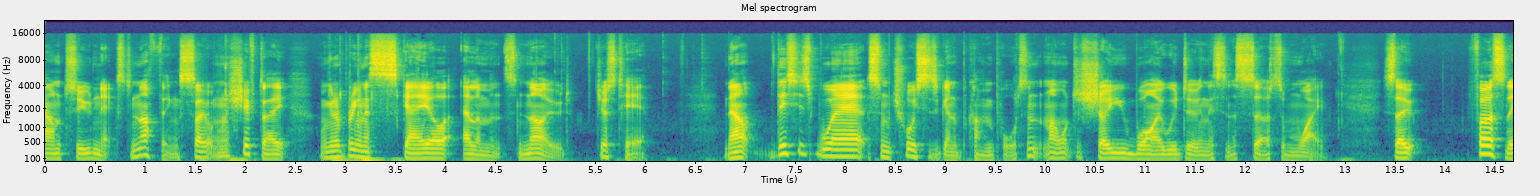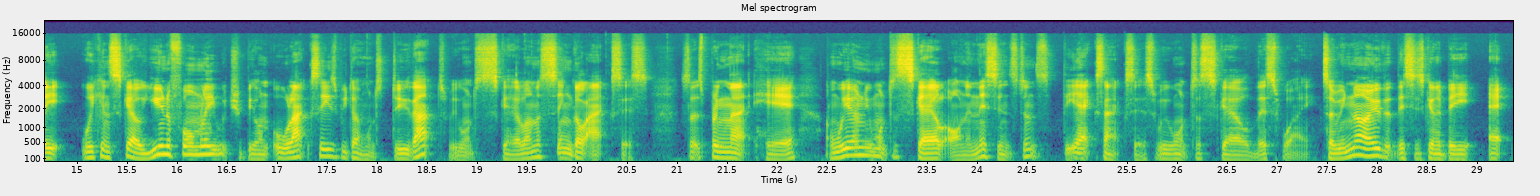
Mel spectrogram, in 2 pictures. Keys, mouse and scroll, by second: 1.7 shift+a, 2.8 s, 3.0 c, 3.1 a, 3.4 l, 5.0 click, 9.6-9.9 scroll up 1, 9.9 middle click, 11.1-11.6 scroll up 1, 13.1-13.7 scroll down 1, 17.8 click, 21.5 shift+middle click, 21.6 middle click, 21.7 shift+middle click, 23.6 scroll down 1, 23.9 middle click, 27.9-28.3 scroll up 1, 28.4 shift+middle click.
